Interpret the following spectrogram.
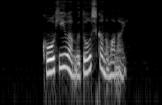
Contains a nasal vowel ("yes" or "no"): no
